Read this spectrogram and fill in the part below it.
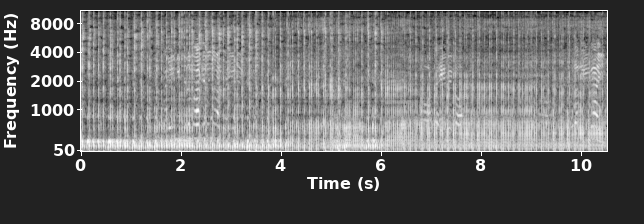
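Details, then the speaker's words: Restored Suzuki X4 engine on the bench before chassis fitting, slightly cold, exhaust through open elbow pipe: loud crackly bark with steady firing pulses, no knocks; rebuilt engine running healthy, just noisy. "Medyo maingay lang kasi naka-elbow, yun o. Naka-elbow. Kaya medyo maingay mga kamekaniko."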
